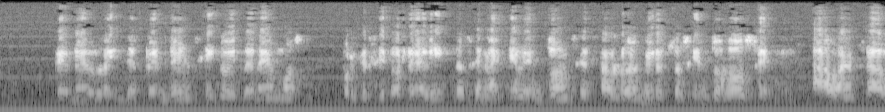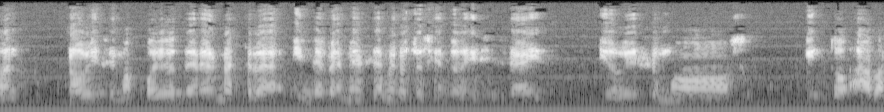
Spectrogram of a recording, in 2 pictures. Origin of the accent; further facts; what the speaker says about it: Santiago del Estero, Argentina; más allá que no soy nacido en Jujuy, soy santiagueño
